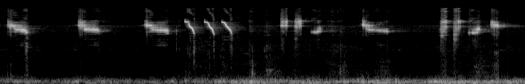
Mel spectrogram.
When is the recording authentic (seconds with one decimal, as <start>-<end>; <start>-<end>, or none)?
1.8-2.5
